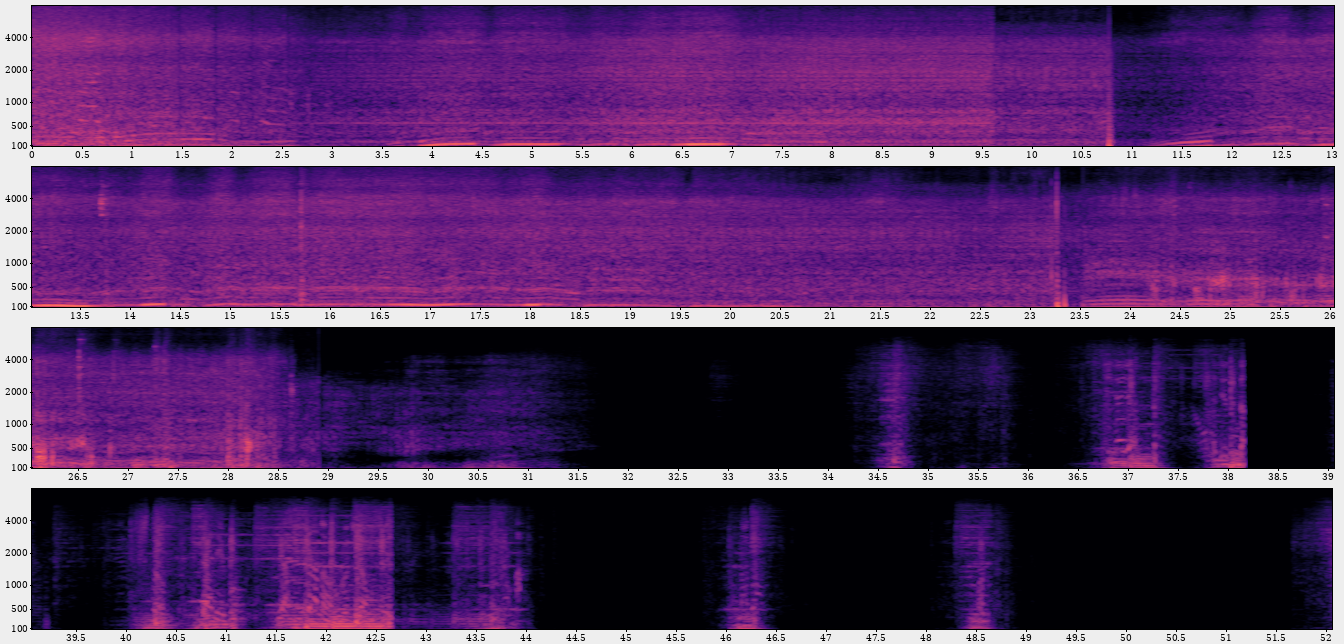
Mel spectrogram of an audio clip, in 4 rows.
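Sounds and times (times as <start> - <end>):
engine revving hard: 0.0 - 9.6, 11.2 - 22.4, 23.5 - 28.2.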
